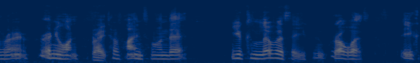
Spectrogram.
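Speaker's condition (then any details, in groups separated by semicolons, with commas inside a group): Mild cerebral palsy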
